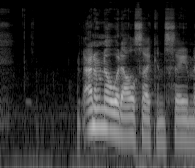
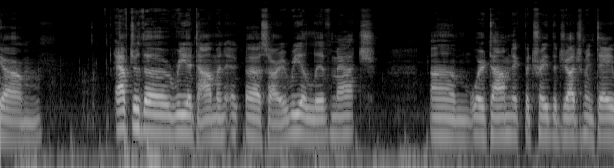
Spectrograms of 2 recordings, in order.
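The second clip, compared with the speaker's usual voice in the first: normal talking voice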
